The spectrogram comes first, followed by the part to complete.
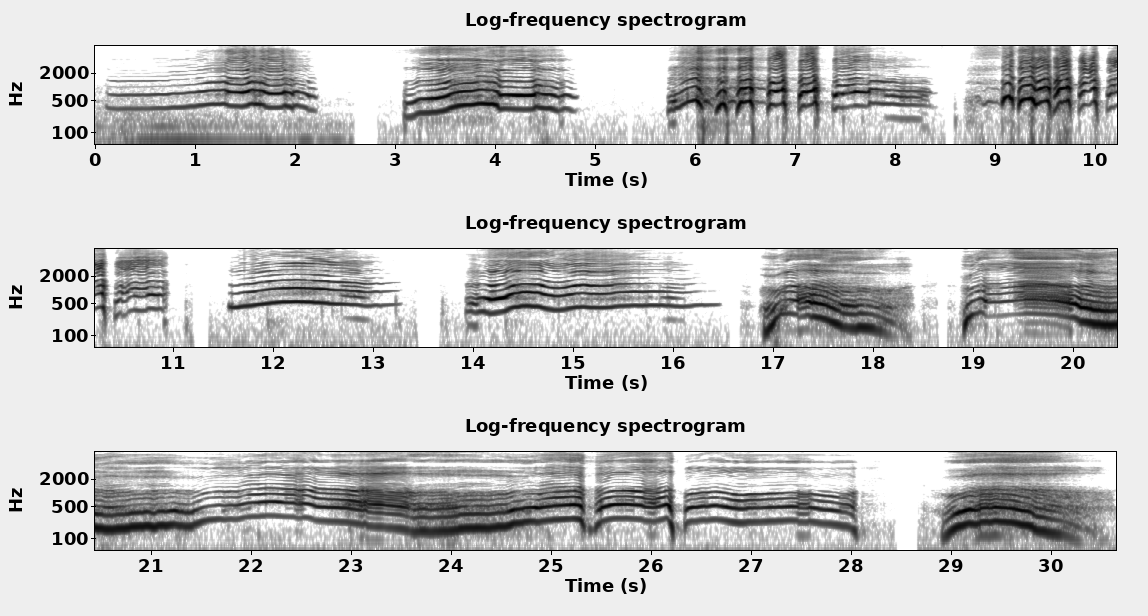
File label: Doplar Scream Cartoonish and Dude Bro Voice; Character Voice Demos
